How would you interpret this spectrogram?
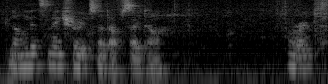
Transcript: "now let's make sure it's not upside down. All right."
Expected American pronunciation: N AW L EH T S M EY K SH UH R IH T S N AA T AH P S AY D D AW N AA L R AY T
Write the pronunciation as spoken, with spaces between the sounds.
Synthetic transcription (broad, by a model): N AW L EH T S M EY K SH UH R IH T S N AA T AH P S AY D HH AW AA L R AY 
